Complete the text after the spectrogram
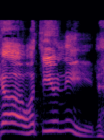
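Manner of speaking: put-on vague, made-up European accent, very high-pitched. Imitating a player who ran over like a little waiter: put-on random European accent. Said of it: "is that your Norwegian accent".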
